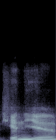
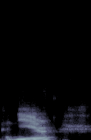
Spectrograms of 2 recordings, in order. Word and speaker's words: Kenyir: from cairns to kenya some people pronounce it kenya but actually paneer and why i can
